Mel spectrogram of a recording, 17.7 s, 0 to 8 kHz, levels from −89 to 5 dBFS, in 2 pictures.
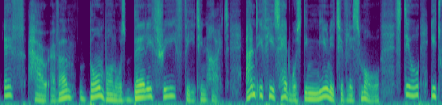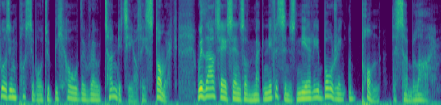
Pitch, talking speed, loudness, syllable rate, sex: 125 Hz, 130 wpm, -20 LUFS, 4.3 syllables/s, male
